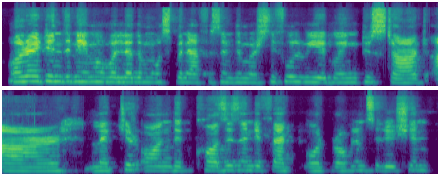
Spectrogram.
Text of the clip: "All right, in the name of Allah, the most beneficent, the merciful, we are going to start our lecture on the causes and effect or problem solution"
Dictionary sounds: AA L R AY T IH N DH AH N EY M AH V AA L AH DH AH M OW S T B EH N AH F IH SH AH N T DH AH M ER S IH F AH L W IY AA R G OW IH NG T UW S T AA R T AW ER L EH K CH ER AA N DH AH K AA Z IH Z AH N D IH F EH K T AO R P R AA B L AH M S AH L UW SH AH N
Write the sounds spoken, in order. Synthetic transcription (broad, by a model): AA L R AY T IH N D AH N EY M AH V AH L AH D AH M OW S T B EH N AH F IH S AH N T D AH M ER S IH F AH L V IY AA R G OW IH NG T UW S T AA R T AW ER L EH K CH ER AA N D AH K AA Z IH Z AH N D IH F EH K T AO R P R AA B L AH M S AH L UW SH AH N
